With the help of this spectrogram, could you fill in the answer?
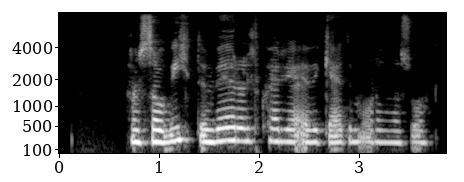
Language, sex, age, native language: Icelandic, female, 20-29, Icelandic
